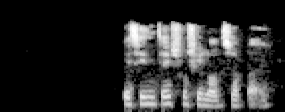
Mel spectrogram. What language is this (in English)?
Bangla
